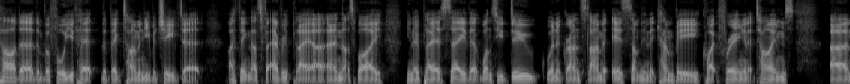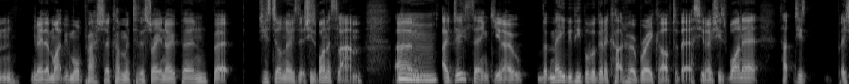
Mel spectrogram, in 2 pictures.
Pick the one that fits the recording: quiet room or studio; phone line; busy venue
quiet room or studio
